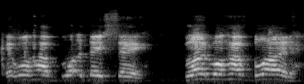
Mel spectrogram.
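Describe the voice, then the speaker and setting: A man's voice: high-pitched, steady tone, unhurried, bright, forceful tone, heavily acted, rough recording. A man playing an overwrought, commanding Macbeth in an amateur comic stage Shakespeare, declaiming in an overacted way. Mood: panicked. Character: overwrought, guilt-ridden, commanding Macbeth in school play.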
